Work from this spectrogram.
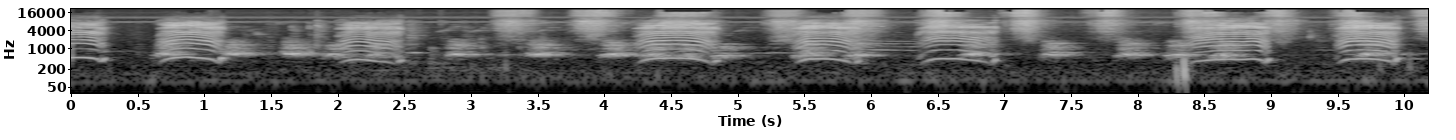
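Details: Little gray kitten asking for love meows insistently, about a dozen arched, rising-then-falling, nasal mews repeated roughly every second, with a few softer chirps between them.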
